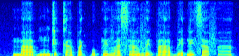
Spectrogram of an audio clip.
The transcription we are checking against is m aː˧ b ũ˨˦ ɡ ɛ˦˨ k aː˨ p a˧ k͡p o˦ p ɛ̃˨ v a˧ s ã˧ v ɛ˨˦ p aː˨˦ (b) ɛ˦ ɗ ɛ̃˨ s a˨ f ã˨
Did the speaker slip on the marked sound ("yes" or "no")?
no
